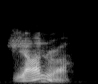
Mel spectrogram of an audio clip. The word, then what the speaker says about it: genre: First of all, it's pronounced genre. – Genre. – And it's spelled G-E-N-R-E. Okay? So it's the French word, obviously.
